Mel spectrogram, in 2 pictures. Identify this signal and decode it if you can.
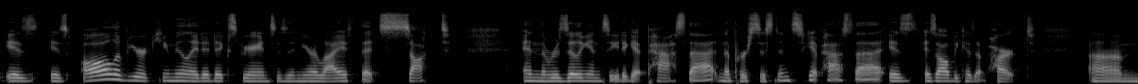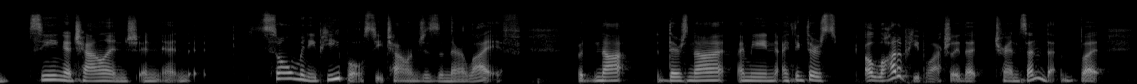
Speech in English. There is no code.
